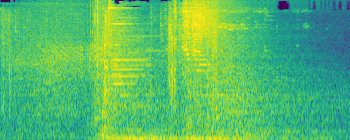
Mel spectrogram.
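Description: A bright shimmering chime rings out.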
